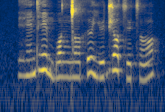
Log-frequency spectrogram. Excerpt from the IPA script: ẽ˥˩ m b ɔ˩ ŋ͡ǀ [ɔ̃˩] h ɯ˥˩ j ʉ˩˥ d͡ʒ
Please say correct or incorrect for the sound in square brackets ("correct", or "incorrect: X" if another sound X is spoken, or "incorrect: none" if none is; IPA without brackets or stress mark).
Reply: incorrect: õ˩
